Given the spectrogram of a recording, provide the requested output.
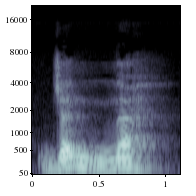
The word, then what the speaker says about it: Jannah: Si on s'arrête sur ce mot-là, on dira Jannah. Jannah.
